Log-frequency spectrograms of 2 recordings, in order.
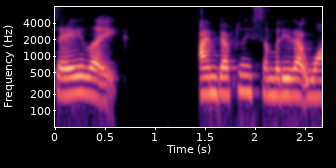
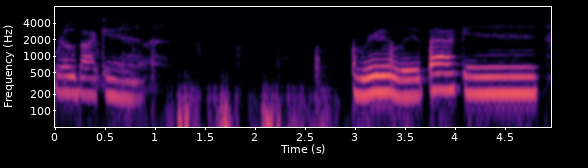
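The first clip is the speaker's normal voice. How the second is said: slow soft; 12 dB quieter, much slower than usual. Real, not acted. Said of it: "self-instruction repeated".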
